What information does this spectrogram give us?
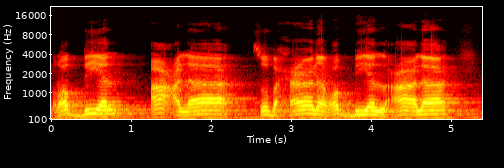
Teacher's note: سبحان ربی الاعلی، سبحان، یہاں پر ہا کو ظاہر کرنا ہے، سبحان ربی ربی، یہاں پر تشدید ہے با میں، اس لیے تھوڑا سختی کریں گے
